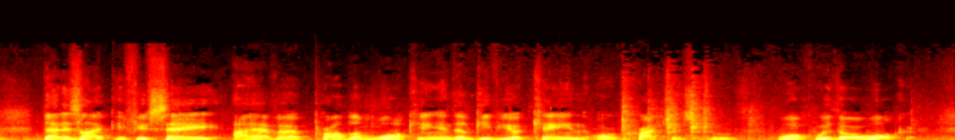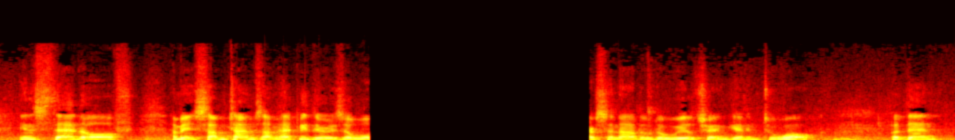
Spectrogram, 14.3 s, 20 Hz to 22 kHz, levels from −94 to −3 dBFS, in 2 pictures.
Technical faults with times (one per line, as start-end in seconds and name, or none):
9.94-11.60 audio dropout to silence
